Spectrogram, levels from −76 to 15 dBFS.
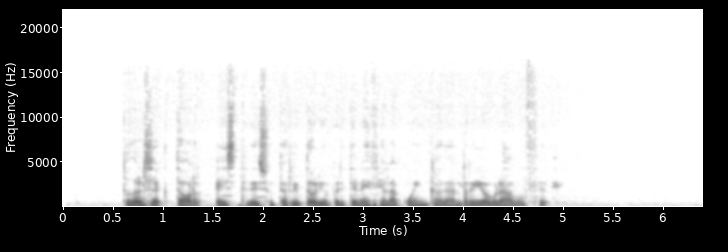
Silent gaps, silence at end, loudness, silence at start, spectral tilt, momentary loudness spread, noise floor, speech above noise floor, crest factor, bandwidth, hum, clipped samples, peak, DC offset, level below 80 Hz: none; 1.45 s; -24 LUFS; 0.6 s; -6.5 dB/octave; 8 LU; -62 dBFS; 39 dB; 18 dB; 16 kHz; none; under 0.1%; -6 dBFS; under 0.1%; -48 dBFS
